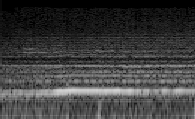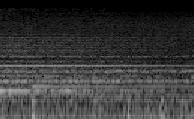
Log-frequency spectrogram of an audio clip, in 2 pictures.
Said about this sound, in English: Imagine sitting in the belly of a boat that's vibrating with the yawn of such a strange sound. Of course you would misinterpret it. Who would imagine that whales could sing?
